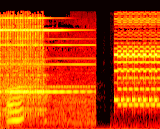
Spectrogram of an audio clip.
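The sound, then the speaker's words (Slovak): A modern landline telephone gives an electronic ring: a bright warbling tone with stacked harmonics, then a brief silence and a second burst of rapid, pulsing trills, loud and without any voices. “No toto už je taká modernejšia pevná linka.”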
